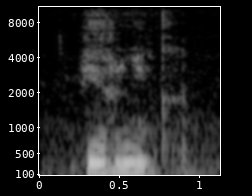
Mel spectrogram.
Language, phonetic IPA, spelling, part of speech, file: Polish, [ˈvʲirʲɲik], wirnik, noun, LL-Q809 (pol)-wirnik.wav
